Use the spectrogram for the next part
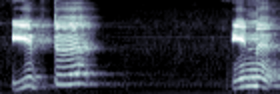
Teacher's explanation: நாவின் நுனிப்பகுதி அன்னத்தின் நுனிப்பகுதியை பொருந்துவதால் உண்டாகுவது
